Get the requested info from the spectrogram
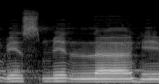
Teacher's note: Bismillahi ada lam jalalah tarqiq yang dibaca tipis, lamnya dibaca tipis.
